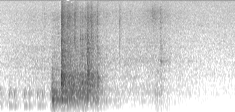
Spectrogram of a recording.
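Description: Metal clunk and scrape lasting about half a second as the newly mounted electric motor is swung by hand on its freshly driven pivot pin on the pillar drill's head.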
